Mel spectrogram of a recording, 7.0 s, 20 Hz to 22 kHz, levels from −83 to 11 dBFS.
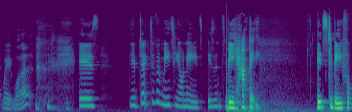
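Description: At 4.53 s, right after "your needs isn't to", the speech suddenly jumps up in level by about 22 dB and stays there until 6.98 s. It's a sudden gain jump: the speech and the background noise get louder together, in a single step with no fade. That's most likely a digital gain setting being changed from one sample to the next without any ramp to smooth the transition.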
